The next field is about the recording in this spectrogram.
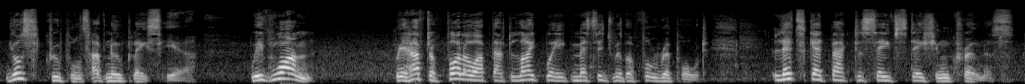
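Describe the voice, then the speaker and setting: A woman's voice: fairly low pitch, very animated, a little slow. A woman playing a sceptical, hard-headed soldier, questioning and insistent, in a sci-fi audio drama. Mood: defiant.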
